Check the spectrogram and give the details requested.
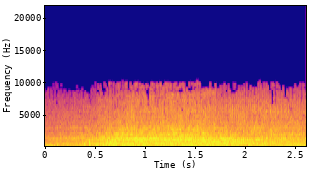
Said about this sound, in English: At rush hour, a block from the usually sleepy Broadway intersection, cranes and dump trucks carve at the heart of downtown Gary, Indiana, a city of around 100,000 people with one of the country's highest crime rates and lowest standards of living.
